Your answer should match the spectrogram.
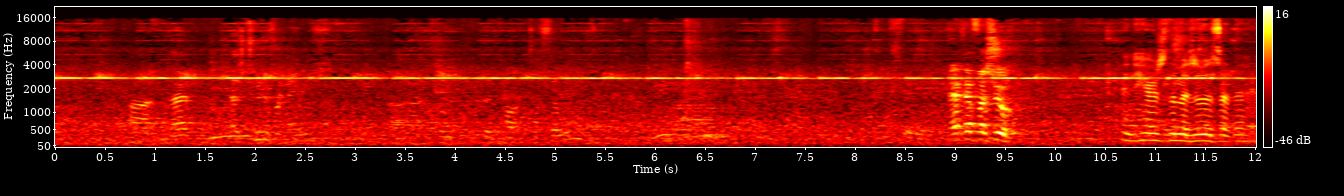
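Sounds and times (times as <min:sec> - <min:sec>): faint murmuring voices: 0:00.1 - 0:12.0.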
